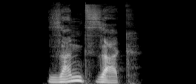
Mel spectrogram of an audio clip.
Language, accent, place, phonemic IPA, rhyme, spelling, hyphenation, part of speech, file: German, Germany, Berlin, /ˈzantˌzak/, -ak, Sandsack, Sand‧sack, noun, De-Sandsack.ogg
- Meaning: 1. sandbag 2. punching bag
